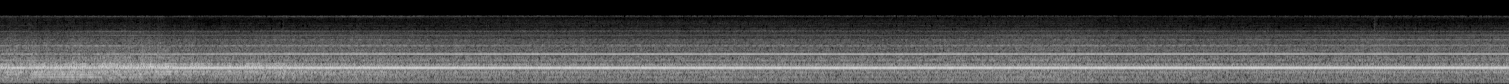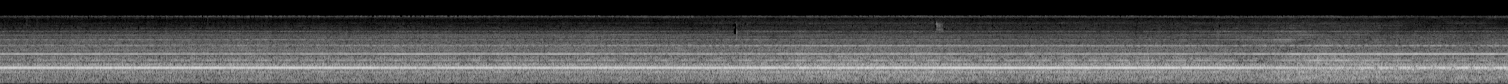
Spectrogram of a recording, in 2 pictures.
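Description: Helicopter cabin noise in flight: a loud, constant rush of engine and rotor with a steady high whine made of several tones, heard from inside the cabin.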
